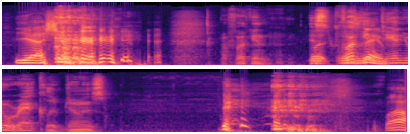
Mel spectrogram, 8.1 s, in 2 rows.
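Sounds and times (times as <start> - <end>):
speech: 0.1 - 5.2, 6.2 - 7.3, 7.9 - 8.1
person coughing: 0.6 - 1.1, 6.7 - 7.6.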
